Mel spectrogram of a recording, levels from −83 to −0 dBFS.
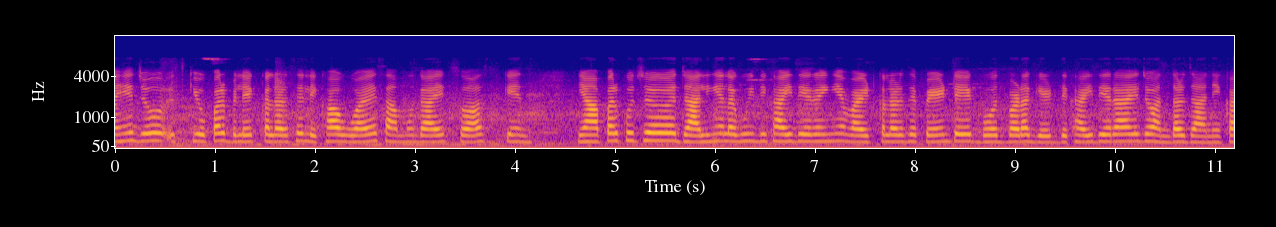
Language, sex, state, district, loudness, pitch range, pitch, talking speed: Hindi, female, Uttarakhand, Tehri Garhwal, -19 LUFS, 215-235 Hz, 225 Hz, 220 wpm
